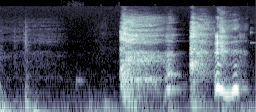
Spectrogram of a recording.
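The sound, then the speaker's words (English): Harsh coughing from a person in the middle of a conversation: a few loud, rough bursts in quick succession, heard alone with no talk over them. “god, I wish I could stop coughing.”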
